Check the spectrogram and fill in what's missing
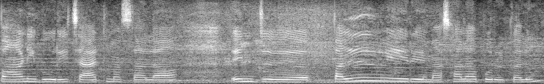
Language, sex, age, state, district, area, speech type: Tamil, female, 45-60, Tamil Nadu, Mayiladuthurai, rural, spontaneous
